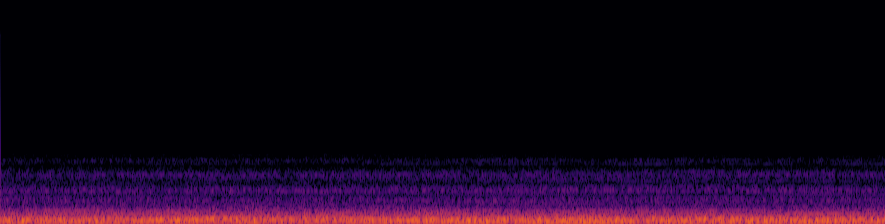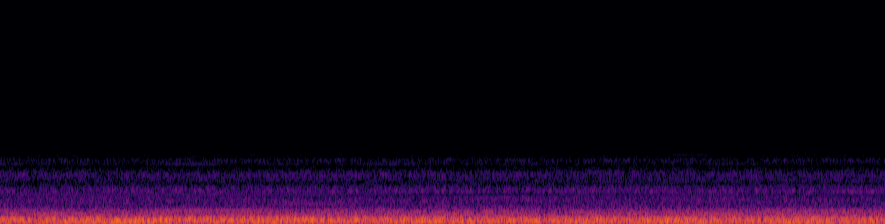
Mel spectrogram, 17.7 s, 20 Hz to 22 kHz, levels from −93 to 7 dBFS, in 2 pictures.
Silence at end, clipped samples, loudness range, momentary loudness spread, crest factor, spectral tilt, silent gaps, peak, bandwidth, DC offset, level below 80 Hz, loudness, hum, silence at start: 0 s; under 0.1%; 1 LU; 3 LU; 12 dB; -14.5 dB/octave; none; -22 dBFS; 1.3 kHz; under 0.1%; -40 dBFS; -37 LUFS; none; 0 s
